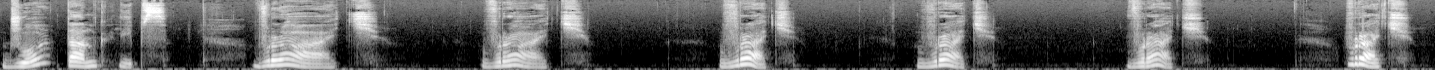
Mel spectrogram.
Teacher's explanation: if I slow it way down you can hear the rise at the very end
